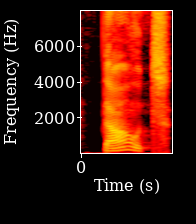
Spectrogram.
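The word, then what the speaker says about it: doubt: 룸 보러 다운 우 이때 발음의 조심 하실 것은 따 웃 할 때 b 발음이 묵음 즉 발음이 되지 않습니다 그래서 발음 하실때는 b 를 빼고 발음 하시고요 다음 우 그다음 라고 발음 하시면 되겠습니다 뜻은 동사로 의심하다 그리고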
